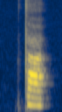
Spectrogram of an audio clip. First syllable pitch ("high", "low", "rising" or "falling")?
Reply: low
